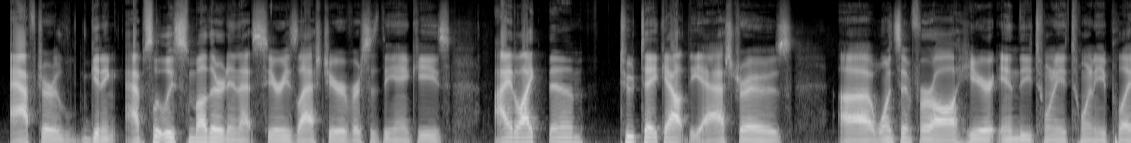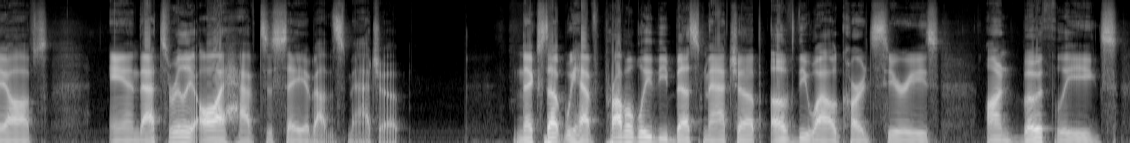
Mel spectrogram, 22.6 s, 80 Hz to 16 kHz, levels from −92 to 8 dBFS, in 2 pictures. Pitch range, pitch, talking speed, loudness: 90-110 Hz, 100 Hz, 150 wpm, -16 LUFS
